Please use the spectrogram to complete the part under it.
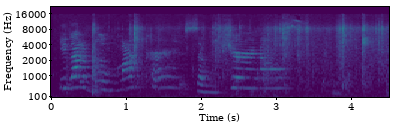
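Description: A young girl talks with excitement nearby.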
